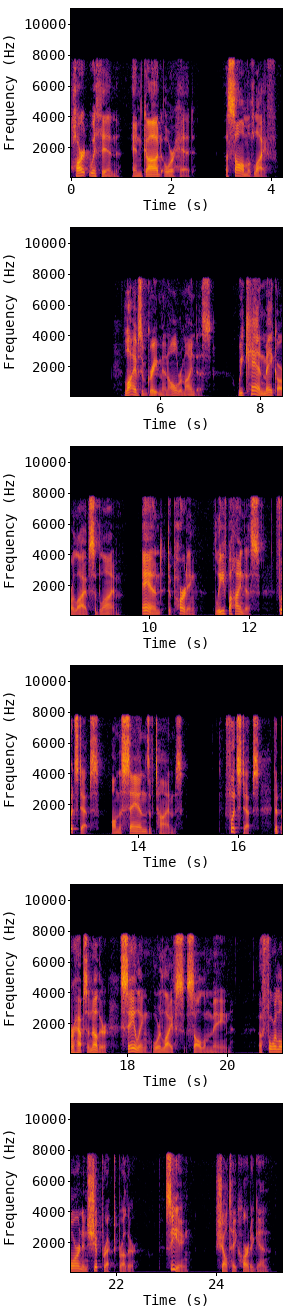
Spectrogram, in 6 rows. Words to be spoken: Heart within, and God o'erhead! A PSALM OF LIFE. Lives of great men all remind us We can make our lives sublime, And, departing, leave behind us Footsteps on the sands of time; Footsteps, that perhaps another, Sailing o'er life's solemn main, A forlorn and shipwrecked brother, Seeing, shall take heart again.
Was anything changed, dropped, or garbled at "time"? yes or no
yes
